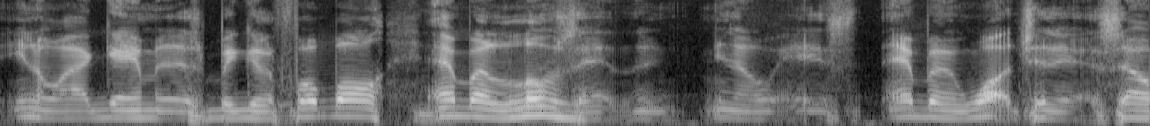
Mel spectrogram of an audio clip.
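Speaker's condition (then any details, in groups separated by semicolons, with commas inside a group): ALS; young onset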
